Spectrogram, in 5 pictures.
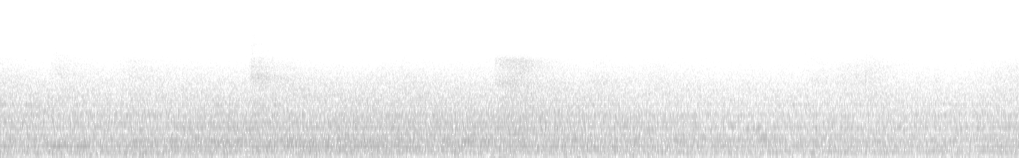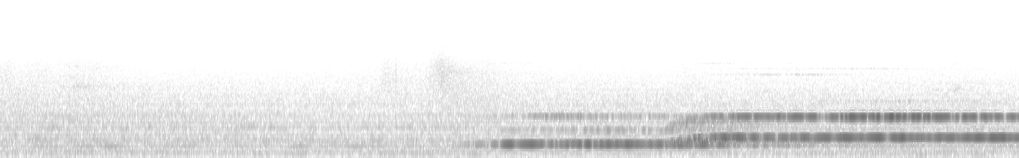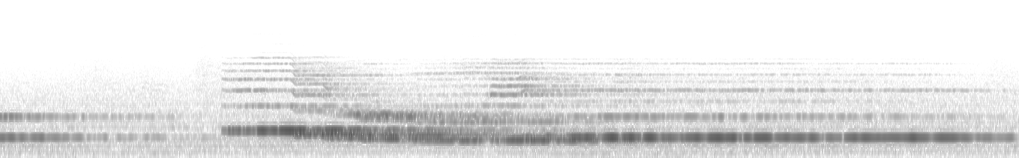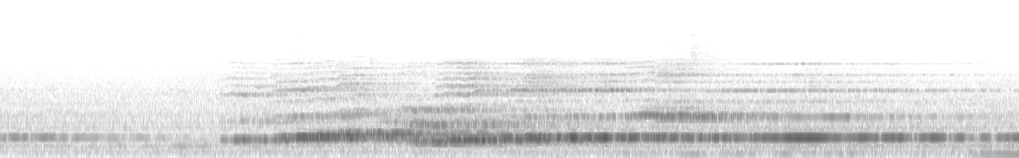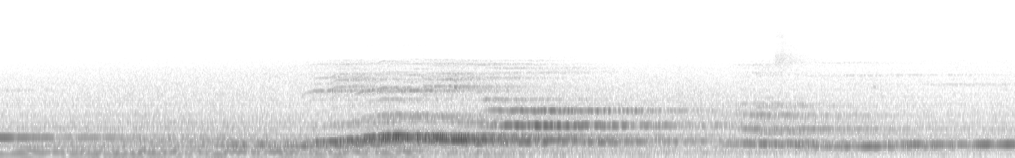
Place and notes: empty church, traffic outside, singer oona kastner rehearsing
Bielefeld, Germany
